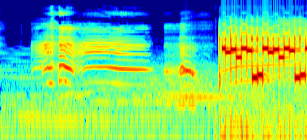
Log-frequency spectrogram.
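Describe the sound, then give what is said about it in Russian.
Loud electronic ringing of a radio call signal bursts in abruptly after a stretch of a toddler's wailing cry, its warbling, stepped tones holding strong and unbroken to the end. “Оглушительно грянул звонок радиовызова, и у меня от неожиданности едва не выскочило сердце.”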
